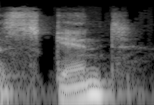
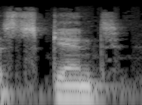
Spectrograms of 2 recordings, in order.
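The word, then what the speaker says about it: pschent: is depicted with it it's called the skint which is spelled p-s-c-h-e-n-t so it has a silent p in there the skint it combines the white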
